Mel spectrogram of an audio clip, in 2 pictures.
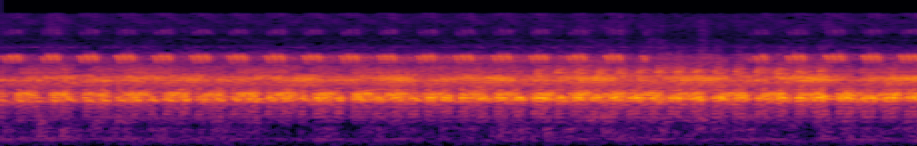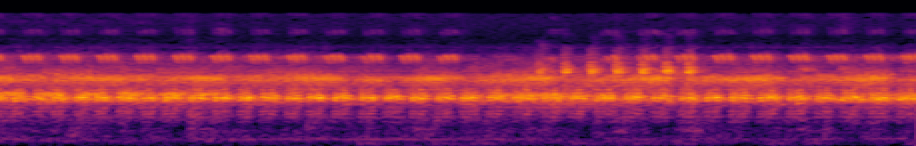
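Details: In light night rain, frogs call from a swamp beside a forest village in Indonesia, a dense pulsing croak chorus that never pauses, joined late by a short burst of higher notes and a faint high insect trill.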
